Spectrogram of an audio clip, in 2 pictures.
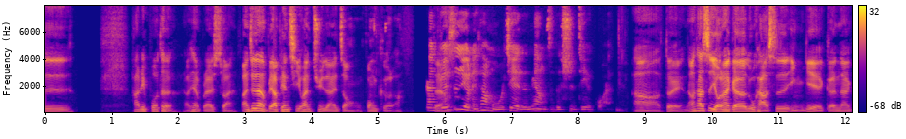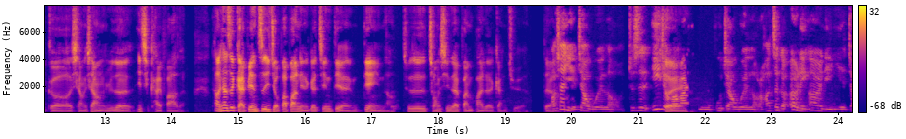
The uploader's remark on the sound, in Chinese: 在日本遠端錄音。麥克風壞掉了，音質欠佳請見諒。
